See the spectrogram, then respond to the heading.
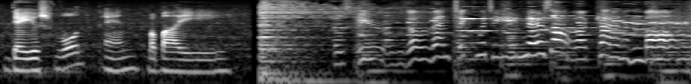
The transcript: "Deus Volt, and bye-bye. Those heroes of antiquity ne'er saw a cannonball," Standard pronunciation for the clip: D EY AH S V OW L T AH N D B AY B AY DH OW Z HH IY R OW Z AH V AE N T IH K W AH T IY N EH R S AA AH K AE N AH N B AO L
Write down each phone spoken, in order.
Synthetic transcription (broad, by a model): D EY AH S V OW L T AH N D B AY B AY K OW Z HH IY L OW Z AH V AE N T IH K W AH T IY N EH R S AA AH K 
